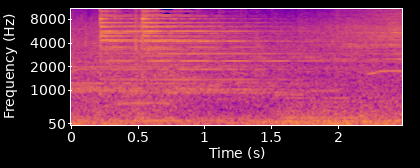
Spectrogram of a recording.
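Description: Title-sequence sound design for a TV talent show: a low rumble under a sudden bright metallic ringing hit about a fifth of a second in, which fades over the next second or so.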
